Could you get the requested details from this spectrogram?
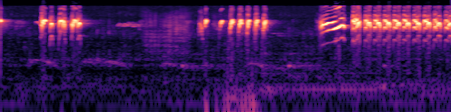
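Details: Olive-backed tailorbird, a female calling the male, used to provoke rival males: short bursts of sharp, high, rapidly repeated notes, a brief rising sweep, then a longer fast trill of bright chips near the end.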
